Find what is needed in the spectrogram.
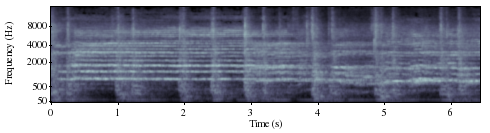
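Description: Korean traditional folk singing (gugak): several voices sing a melody together over Korean barrel drums (buk) struck in a steady beat, about two strokes a second.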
